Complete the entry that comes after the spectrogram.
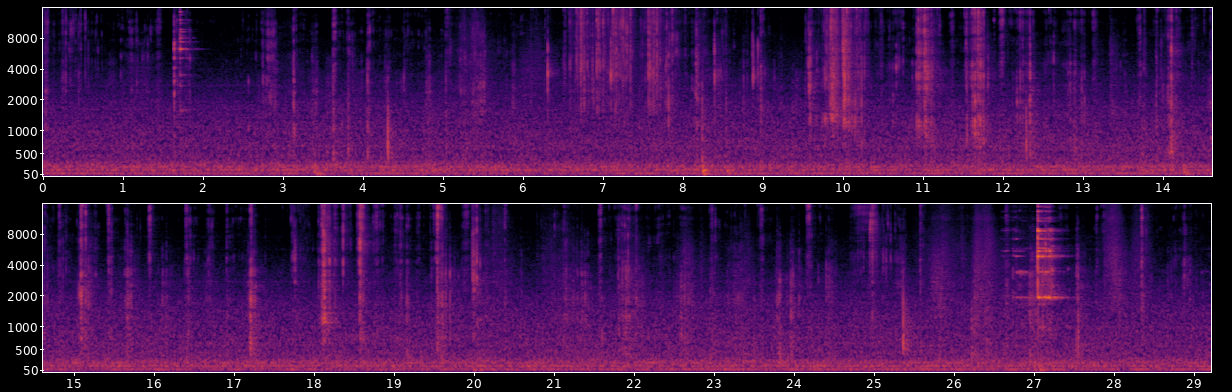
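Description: Close-miked eating: scattered bites, crunches and chewing of food, over a steady low hum. Near the end comes a sharp ringing clink, the loudest sound in the stretch.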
